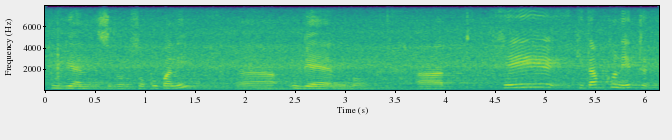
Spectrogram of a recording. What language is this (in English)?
Assamese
